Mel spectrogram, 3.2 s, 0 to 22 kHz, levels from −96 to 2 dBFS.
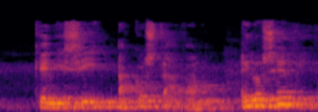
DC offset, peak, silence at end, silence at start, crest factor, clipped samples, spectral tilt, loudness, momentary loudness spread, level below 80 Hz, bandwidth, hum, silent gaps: under 0.1%; -18 dBFS; 0 s; 0.35 s; 16 dB; under 0.1%; -5.5 dB/octave; -35 LUFS; 11 LU; -64 dBFS; 11.5 kHz; none; none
